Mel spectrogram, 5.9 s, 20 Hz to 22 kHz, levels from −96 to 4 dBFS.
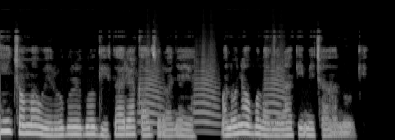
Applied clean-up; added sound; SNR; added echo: none; Brass instrument; 15 dB; none.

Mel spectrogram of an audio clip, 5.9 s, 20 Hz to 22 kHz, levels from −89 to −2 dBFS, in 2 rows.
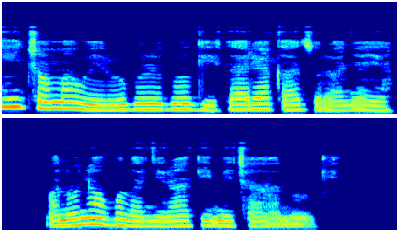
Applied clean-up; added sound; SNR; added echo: none; none; none; none.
